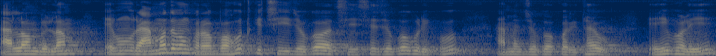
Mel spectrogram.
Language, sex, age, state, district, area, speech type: Odia, male, 45-60, Odisha, Nayagarh, rural, spontaneous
